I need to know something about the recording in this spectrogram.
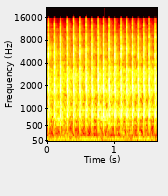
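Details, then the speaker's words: Top Race TR-113G RC front loader straining to lift a bucket after pushing into the pile: sharp even clicking about ten a second; owner backs up and retries: lift gear clutch slipping under overload. "click click click all right what I do is I try to back up a little bit try it again the only way I can get a load I keep backing up until finally I'll finally get it to go"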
